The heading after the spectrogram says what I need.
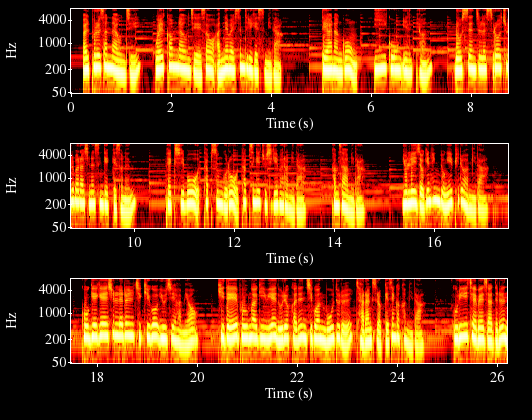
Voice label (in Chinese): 韩语女 外语 小语种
